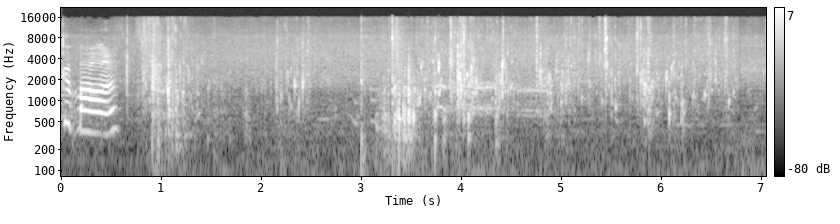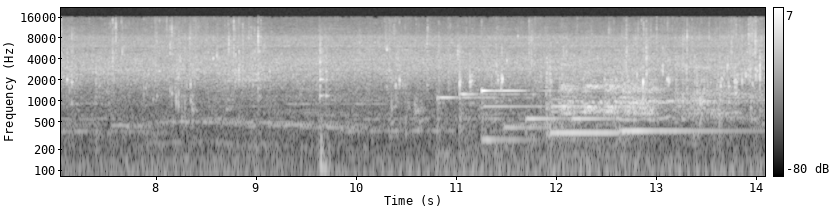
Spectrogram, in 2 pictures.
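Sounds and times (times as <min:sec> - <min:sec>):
hands splashing water in basin: 0:03.0 - 0:06.8.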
